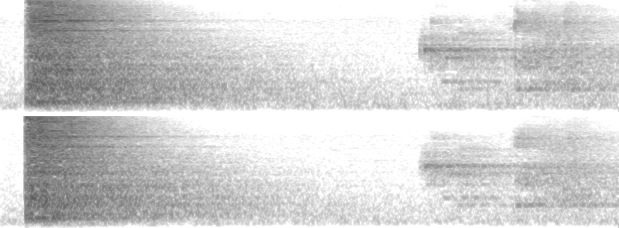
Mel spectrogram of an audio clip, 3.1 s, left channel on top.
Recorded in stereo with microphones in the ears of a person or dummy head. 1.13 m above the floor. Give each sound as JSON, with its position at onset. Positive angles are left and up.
{"t": 0.1, "sound": "breaking glass", "side_deg": -65, "distance_m": 0.9}
{"t": 2.1, "sound": "a splash", "side_deg": 65, "distance_m": 1.1}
